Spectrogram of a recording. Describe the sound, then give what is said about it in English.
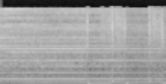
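A train crashes through vehicles: a steady, heavy mechanical hum with about five loud crunching, splintering impacts in quick succession, each a short burst of smashing metal and debris. No one speaks. “I'm glad I wasn't in one of those cars getting plowed by that train.”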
